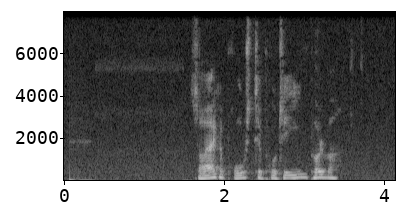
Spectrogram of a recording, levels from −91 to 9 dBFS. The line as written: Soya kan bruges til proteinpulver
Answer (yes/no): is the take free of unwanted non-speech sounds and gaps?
yes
